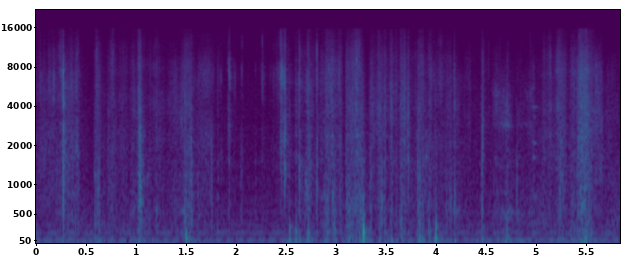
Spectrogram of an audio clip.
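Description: Plastic packaging bag crinkling and rustling as it is handled and opened, in many irregular small crackles.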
